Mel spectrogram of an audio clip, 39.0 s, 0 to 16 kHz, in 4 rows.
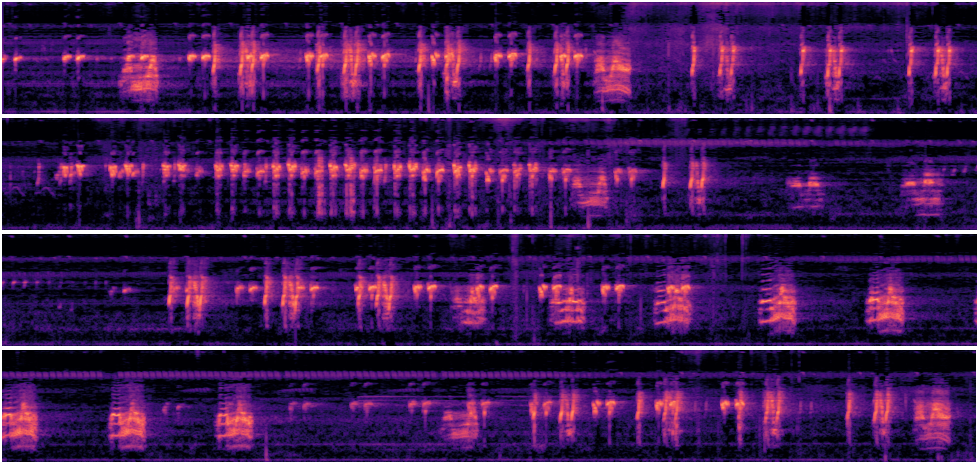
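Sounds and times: electronic quail calls: 0.0s - 16.9s, 18.7s - 19.3s, 21.2s - 26.5s, 30.3s - 38.9s.

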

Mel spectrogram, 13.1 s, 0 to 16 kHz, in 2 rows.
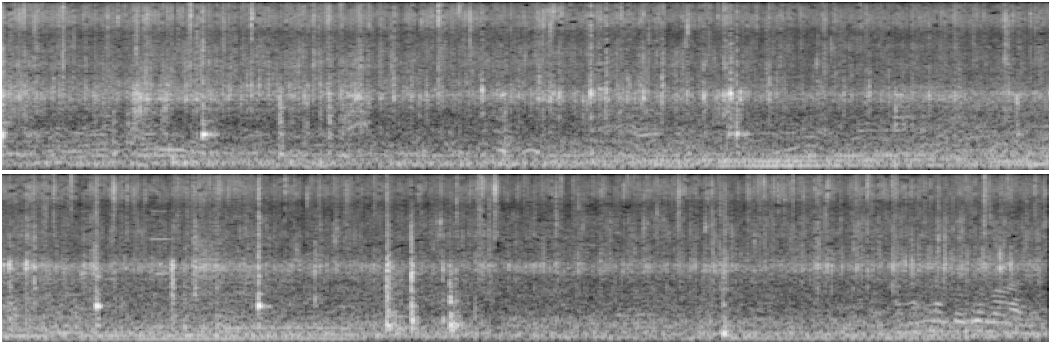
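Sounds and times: food sizzling in a pan: 0.0s - 13.0s
metal scraper scraping a pan: 0.7s - 2.5s.

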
